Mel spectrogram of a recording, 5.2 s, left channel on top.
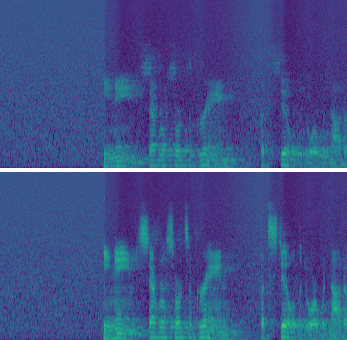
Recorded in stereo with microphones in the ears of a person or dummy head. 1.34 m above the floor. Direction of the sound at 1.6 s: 85° right.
